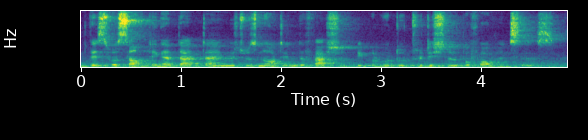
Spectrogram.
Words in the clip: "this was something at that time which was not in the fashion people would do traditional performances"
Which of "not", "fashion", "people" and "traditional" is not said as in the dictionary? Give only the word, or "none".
none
